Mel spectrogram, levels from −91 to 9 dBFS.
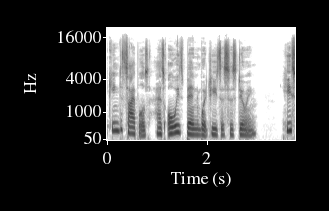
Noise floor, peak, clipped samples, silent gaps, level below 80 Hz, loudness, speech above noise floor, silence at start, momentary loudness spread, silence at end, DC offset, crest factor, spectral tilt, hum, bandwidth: -61 dBFS; -4 dBFS; under 0.1%; none; -56 dBFS; -22 LUFS; 38 dB; 0.05 s; 7 LU; 0 s; under 0.1%; 18 dB; -3.5 dB/octave; none; 17.5 kHz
